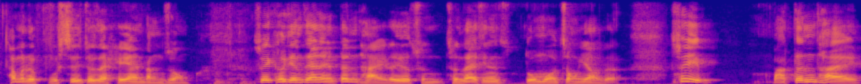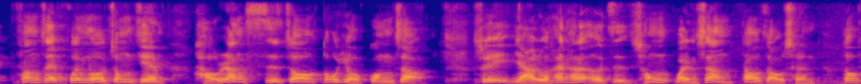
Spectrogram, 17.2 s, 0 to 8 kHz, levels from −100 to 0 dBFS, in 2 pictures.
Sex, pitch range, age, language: male, 120-175 Hz, 20-39, Chinese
